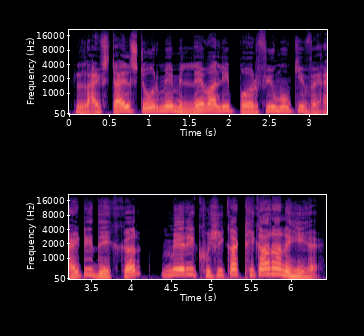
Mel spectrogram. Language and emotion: Hindi, surprised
